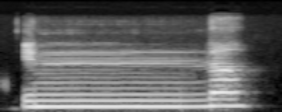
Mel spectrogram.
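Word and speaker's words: إنا: But the sound that the noon will make will be for 1 second only. Inna.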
